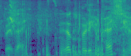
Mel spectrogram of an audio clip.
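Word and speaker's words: Brézé: It looks like Breeze, but I think it's Breze.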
